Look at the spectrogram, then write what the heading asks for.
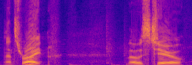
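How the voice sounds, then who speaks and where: A man's voice: medium pitch, extremely slow, sharp tone, faint music behind, poor audio. A man hosting a casual drawing livestream, chatting playfully with viewers and talking to himself as he works. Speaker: livestream host, sketch artist.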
